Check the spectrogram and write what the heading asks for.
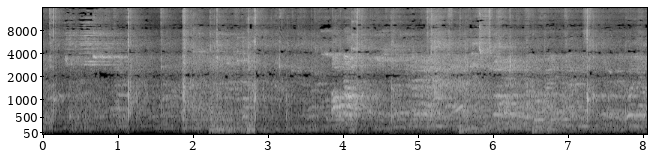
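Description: Badminton doubles rally in a gym: sharp racket hits on the shuttlecock, a second or so apart at first, with voices echoing in the hall.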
